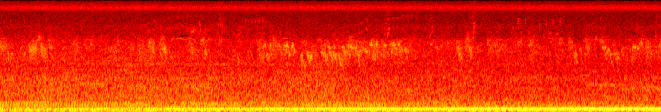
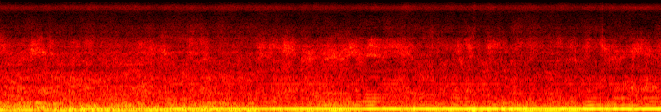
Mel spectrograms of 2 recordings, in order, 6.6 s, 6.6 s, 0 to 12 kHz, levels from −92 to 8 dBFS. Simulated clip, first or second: second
